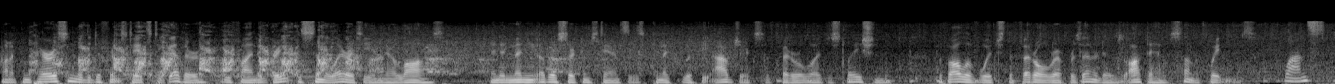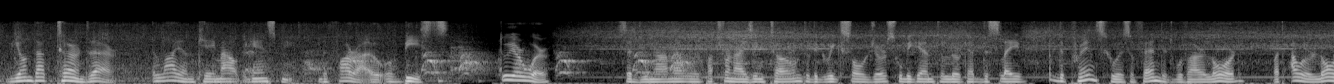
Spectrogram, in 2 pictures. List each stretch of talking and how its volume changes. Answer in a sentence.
The talking can be heard from 0.0 to 26.6 s, at a steady volume.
